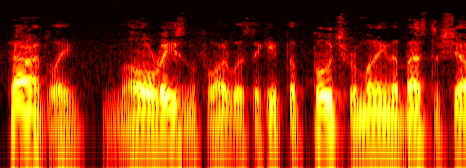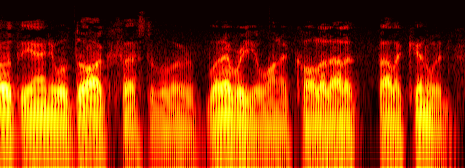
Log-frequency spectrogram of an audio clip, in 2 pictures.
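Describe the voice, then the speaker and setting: An American actor playing a sceptical, blunt police homicide lieutenant in a 1950s radio drama. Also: male voice, low-pitched, fast talker, husky. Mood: businesslike. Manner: blunt, colloquial. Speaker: supporting actor in a radio detective serial. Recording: dull, muffled vintage radio recording.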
